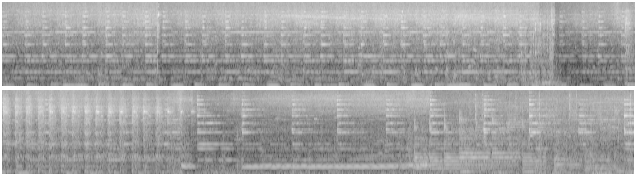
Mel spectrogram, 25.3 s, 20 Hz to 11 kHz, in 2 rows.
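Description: Steam locomotive No. 89 on the Strasburg Railroad hisses steadily beside a passenger train, with rumbling cars, clanks and shifting mechanical tones over a long stretch, loud and close.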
